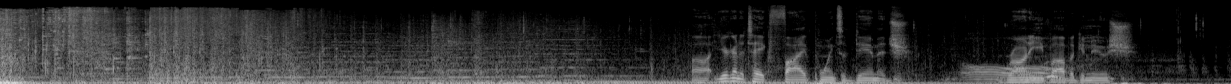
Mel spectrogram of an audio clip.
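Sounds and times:
glass shattering: 0:00.0 - 0:03.4
back of the house exploding: 0:00.0 - 0:09.5
speech: 0:07.1 - 0:09.2, 0:10.1 - 0:11.4.

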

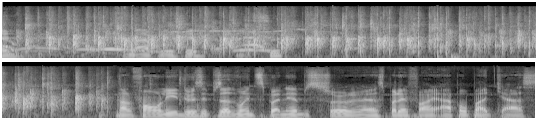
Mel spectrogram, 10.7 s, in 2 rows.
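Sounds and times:
speech: 0:00.0 - 0:00.3, 0:01.2 - 0:03.0, 0:06.5 - 0:10.6
live audience applauding: 0:00.0 - 0:07.2.

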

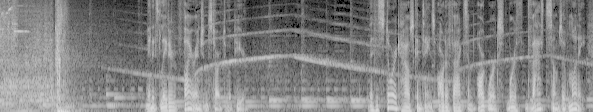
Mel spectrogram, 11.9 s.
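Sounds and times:
heavy metal gate swinging open: 0:00.0 - 0:01.7
speech: 0:02.9 - 0:05.1, 0:07.4 - 0:11.8.

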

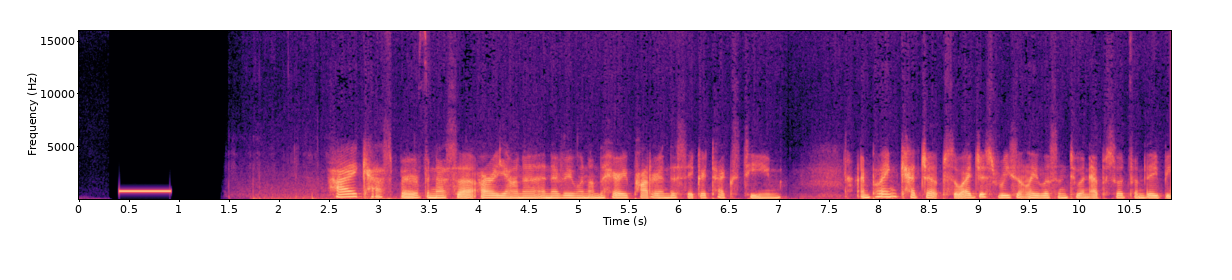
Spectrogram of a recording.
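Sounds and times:
voicemail beep: 0:00.4 - 0:01.0
speech: 0:02.6 - 0:07.1, 0:07.7 - 0:10.9.

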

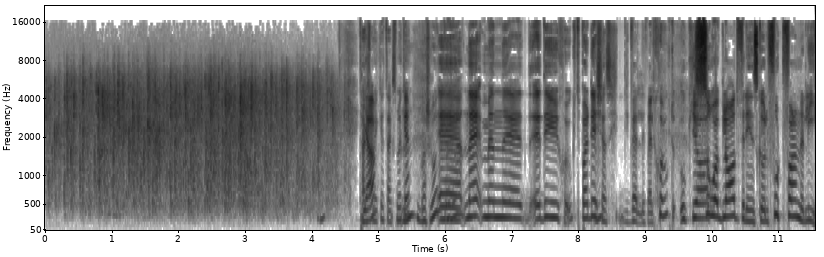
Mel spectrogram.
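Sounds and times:
applause sound effect: 0:00.0 - 0:04.8
speech: 0:04.8 - 0:11.5.

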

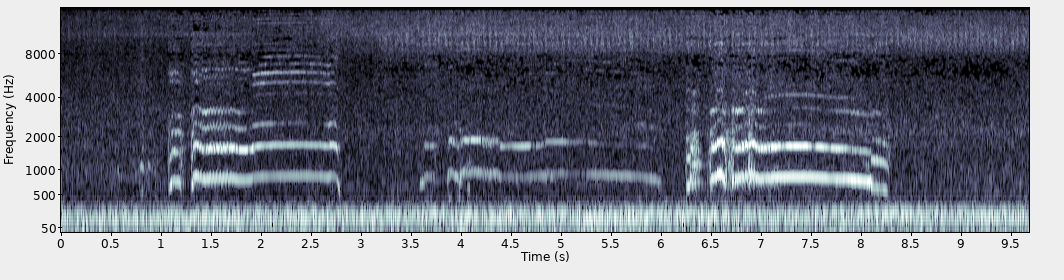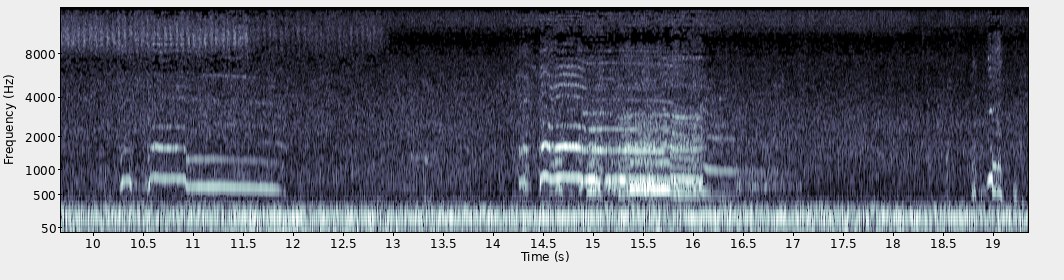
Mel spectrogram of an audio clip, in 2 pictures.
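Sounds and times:
farm animals: 0:00.0 - 0:19.3.

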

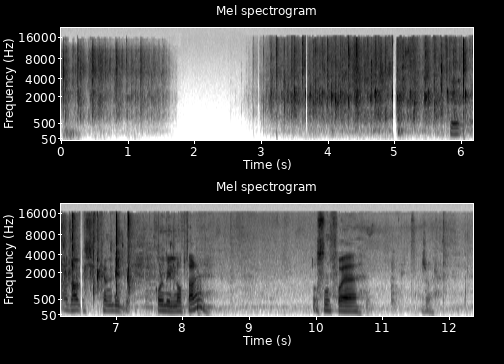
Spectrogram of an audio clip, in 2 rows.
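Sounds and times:
audience applause: 0:00.0 - 0:01.7, 0:02.9 - 0:07.6
speech: 0:05.8 - 0:08.5, 0:10.0 - 0:10.8, 0:11.6 - 0:11.9.

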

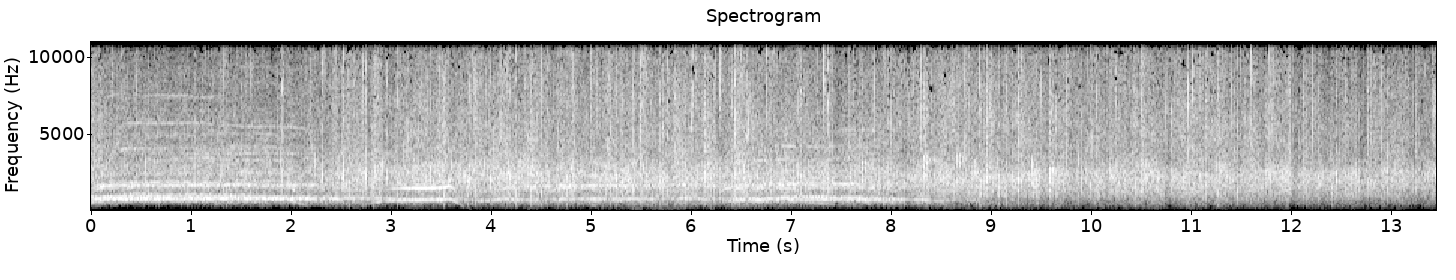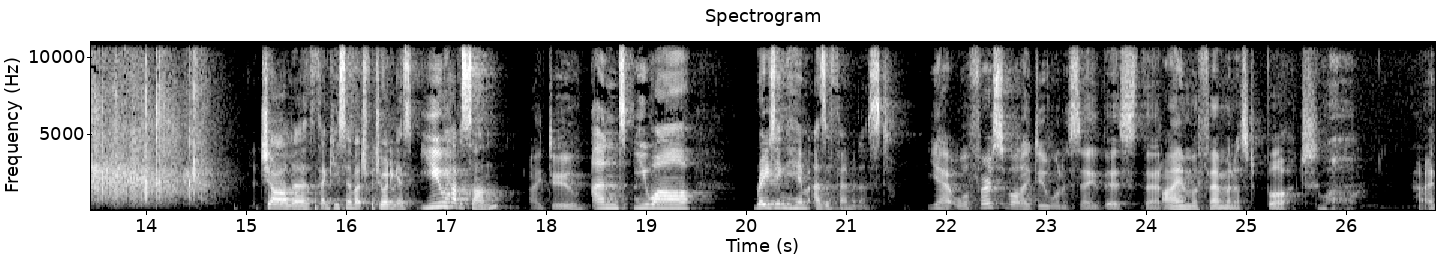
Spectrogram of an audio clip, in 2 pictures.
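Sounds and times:
audience whooping and calling excitedly: 0:00.0 - 0:09.0
audience applauding a guest's arrival: 0:00.0 - 0:14.9
speech: 0:15.2 - 0:26.8.

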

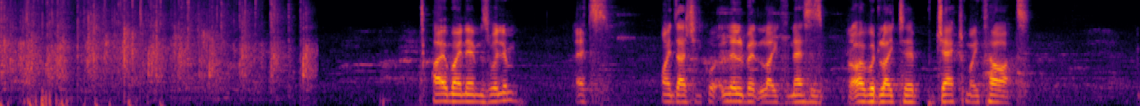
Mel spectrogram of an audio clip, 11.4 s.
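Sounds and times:
audience applause: 0:00.0 - 0:03.2
speech: 0:04.3 - 0:10.4.

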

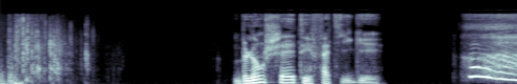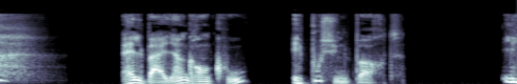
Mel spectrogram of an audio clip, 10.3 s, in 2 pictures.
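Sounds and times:
small wooden chair falling and breaking: 0:00.0 - 0:01.0
speech: 0:02.4 - 0:03.9, 0:06.4 - 0:09.2, 0:10.2 - 0:10.3.

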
